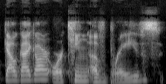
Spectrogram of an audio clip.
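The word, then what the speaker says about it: GaoGaiGar: once a year every year H it is G gar g gar I have not seen it g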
